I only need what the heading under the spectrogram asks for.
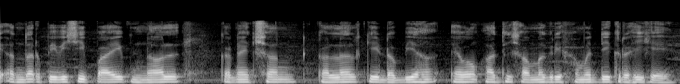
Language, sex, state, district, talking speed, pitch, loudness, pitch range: Hindi, male, Uttar Pradesh, Lalitpur, 130 wpm, 115 Hz, -13 LUFS, 110-115 Hz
